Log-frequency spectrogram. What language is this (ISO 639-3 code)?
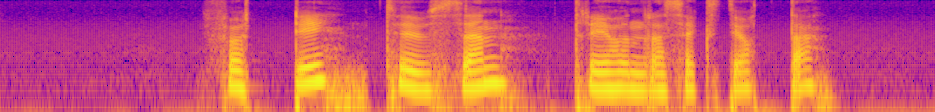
swe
